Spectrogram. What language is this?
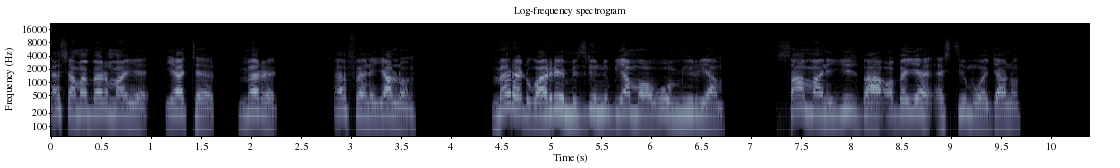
Akan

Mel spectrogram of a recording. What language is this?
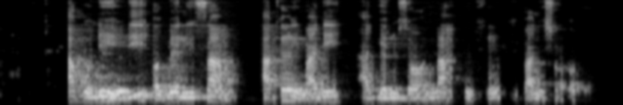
Yoruba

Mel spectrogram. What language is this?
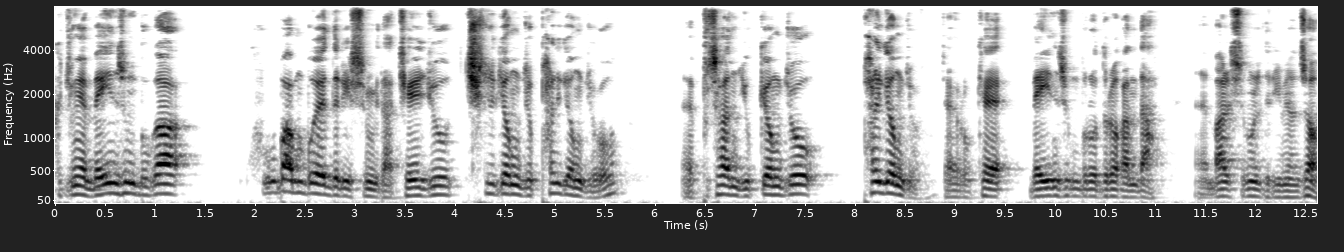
Korean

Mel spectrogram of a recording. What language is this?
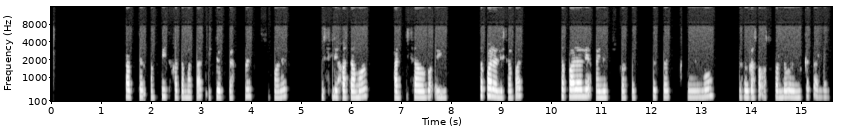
Tigrinya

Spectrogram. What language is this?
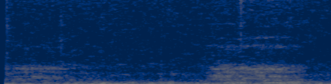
Pashto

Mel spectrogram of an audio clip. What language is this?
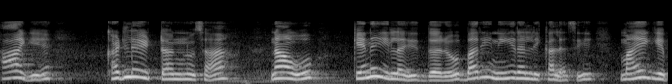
Kannada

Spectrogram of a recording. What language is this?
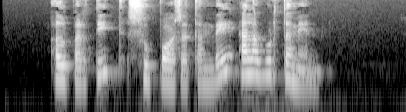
Catalan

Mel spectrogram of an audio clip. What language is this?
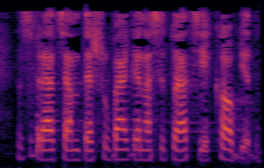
Polish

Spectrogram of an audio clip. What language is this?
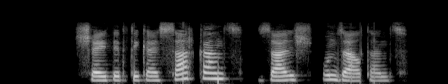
Latvian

